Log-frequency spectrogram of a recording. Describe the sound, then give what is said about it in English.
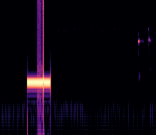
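A single loud, steady, mid-pitched Skype outgoing call ringing tone lasts about half a second, then gives way to near-silence with a few faint, brief electronic blips. “This is Jeff from the Unpopular Opinion Podcast, calling you up on the old Skype”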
